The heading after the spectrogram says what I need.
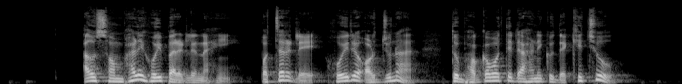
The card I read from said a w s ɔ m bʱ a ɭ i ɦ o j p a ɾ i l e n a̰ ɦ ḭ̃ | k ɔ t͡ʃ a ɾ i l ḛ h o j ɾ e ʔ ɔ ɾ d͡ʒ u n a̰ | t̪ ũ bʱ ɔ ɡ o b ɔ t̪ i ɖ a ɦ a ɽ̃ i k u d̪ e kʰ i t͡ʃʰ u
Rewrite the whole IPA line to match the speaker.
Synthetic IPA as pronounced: a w s ɔ m bʱ a ɭ i ɦ o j p a ɾ i l e n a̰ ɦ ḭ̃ | p ɔ t͡ʃ a ɾ i l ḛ h o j ɾ e ʔ ɔ ɾ d͡ʒ u n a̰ | t̪ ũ bʱ ɔ ɡ ɔ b ɔ t̪ i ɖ a ɦ a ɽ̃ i k u d̪ e kʰ i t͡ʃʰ u

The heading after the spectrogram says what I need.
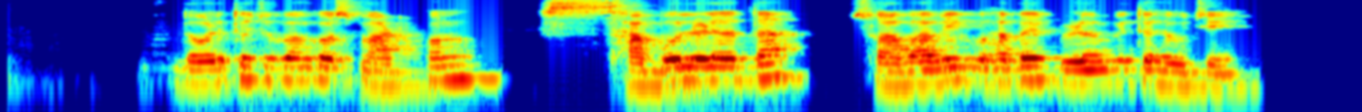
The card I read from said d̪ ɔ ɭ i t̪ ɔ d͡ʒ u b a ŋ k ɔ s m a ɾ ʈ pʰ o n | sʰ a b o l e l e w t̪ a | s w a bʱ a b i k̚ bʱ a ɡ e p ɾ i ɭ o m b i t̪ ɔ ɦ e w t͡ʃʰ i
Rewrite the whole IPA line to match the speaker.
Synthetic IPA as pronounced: d̪ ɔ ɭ i t̪ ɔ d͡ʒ u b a ŋ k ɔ s m a ɾ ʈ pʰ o n | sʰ a b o l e ɭ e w t̪ a | s w a bʱ a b i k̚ bʱ a b e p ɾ i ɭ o m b i t̪ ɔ ɦ e w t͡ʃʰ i

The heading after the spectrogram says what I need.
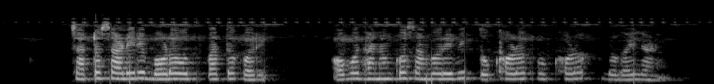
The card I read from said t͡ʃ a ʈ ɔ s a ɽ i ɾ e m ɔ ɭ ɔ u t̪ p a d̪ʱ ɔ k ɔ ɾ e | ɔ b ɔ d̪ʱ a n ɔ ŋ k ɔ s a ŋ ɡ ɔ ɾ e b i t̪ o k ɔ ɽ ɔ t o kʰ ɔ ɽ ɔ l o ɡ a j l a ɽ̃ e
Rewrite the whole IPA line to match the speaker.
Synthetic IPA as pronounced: t͡ʃ a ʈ ɔ s a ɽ i ɾ e b ɔ ɽ ɔ u t̪ p a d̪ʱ ɔ k ɔ ɾ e | ɔ b ɔ d̪ʱ a n ɔ ŋ k ɔ s a ŋ ɡ ɔ ɾ e b i t̪ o kʰ ɔ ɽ ɔ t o kʰ ɔ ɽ ɔ l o ɡ a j l a ɽ̃ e

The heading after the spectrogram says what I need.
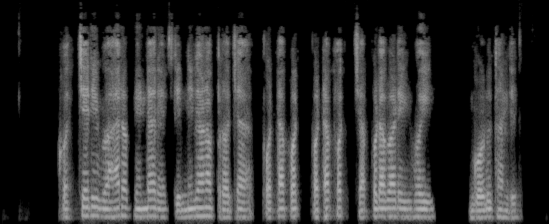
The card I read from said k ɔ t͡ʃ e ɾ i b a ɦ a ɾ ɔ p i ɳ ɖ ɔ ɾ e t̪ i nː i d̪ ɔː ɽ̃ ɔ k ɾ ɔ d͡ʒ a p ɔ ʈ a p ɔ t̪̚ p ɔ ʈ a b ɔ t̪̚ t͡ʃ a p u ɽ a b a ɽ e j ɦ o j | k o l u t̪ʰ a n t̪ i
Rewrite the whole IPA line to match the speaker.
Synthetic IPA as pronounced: k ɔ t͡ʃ e ɾ i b a ɦ a ɾ ɔ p i ɳ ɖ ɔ ɾ e t̪ i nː i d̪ ɔ ɽ̃ ɔ p ɾ ɔ d͡ʒ a p ɔ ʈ a p ɔ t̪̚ p ɔ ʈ a p ɔ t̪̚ t͡ʃ a p u ɽ a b a ɽ e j ɦ o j | ɡ o ɽ u t̪ʰ a n t̪ i

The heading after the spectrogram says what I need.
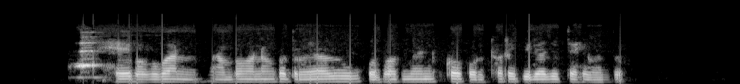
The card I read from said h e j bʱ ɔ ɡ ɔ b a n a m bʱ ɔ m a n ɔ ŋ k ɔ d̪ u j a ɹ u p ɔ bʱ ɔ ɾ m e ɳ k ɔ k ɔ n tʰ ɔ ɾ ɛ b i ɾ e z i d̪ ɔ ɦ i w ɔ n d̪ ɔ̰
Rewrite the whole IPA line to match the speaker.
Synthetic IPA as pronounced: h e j bʱ ɔ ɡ ɔ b a n a m bʱ ɔ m a n ɔ ŋ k ɔ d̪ ɔ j a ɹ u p ɔ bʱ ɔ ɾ m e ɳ k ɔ k ɔ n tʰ ɔ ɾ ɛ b i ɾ a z i t̪ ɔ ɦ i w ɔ n t̪ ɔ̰

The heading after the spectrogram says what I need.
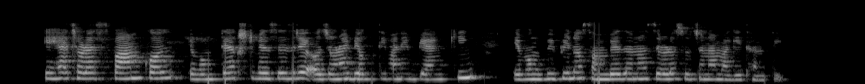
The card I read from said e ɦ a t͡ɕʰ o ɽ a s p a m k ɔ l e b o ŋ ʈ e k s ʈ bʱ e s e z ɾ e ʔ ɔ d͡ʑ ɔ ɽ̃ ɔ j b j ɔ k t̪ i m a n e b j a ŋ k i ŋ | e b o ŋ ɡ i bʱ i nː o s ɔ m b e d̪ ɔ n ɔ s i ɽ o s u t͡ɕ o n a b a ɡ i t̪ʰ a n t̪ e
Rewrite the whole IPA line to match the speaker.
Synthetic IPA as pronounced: e ɦ a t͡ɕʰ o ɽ a s p a m k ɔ l e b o ŋ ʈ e k s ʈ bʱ e s e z ɾ e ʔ ɔ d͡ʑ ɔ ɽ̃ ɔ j b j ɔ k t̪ i m a n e b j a ŋ k i ŋ | e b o ŋ b i bʱ i nː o s ɔ m b e d̪ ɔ n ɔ s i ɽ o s u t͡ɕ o n a m a ɡ i t̪ʰ a n t̪ i

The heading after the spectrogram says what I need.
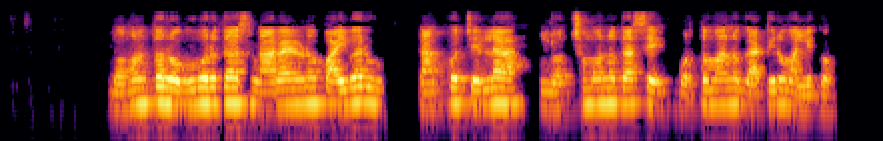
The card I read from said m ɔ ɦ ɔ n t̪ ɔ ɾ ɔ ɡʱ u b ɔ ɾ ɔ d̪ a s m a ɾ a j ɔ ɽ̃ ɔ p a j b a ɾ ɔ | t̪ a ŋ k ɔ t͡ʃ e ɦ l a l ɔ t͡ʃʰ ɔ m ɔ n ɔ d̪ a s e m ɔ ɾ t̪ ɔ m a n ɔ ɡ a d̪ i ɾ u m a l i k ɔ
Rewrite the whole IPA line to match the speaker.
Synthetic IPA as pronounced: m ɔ ɦ ɔ n t̪ ɔ ɾ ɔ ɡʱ u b ɔ ɾ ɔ d̪ a s n a ɾ a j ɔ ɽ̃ ɔ p a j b a ɾ u | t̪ a ŋ k ɔ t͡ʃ e l a l ɔ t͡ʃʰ ɔ m ɔ n ɔ d̪ a s e b ɔ ɾ t̪ ɔ m a n ɔ ɡ a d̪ i ɾ ɔ m a l i k ɔ

